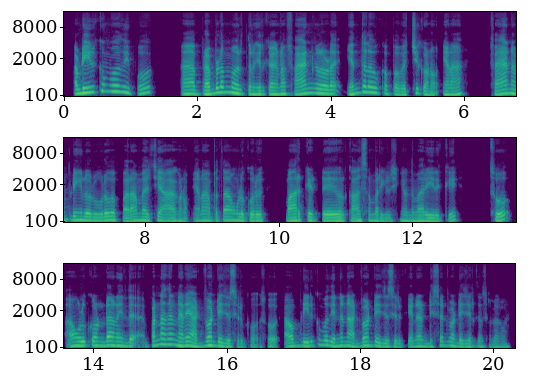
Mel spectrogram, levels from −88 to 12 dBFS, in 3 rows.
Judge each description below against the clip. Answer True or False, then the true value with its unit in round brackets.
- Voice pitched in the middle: True (150 Hz)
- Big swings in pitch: False (4.7 semitones)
